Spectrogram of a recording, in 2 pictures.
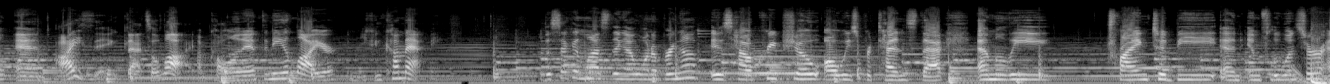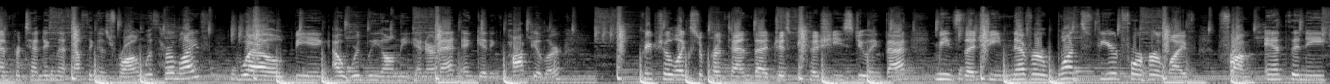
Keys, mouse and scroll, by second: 2.4 space, 3.4 space, 4.7 space, 5.6 space, 6.7 space, 7.9 space, 9.4 space, 9.8 space, 13.2 space, 13.7 space, 20.9 [, 25.0 space.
